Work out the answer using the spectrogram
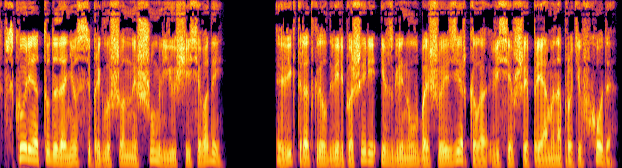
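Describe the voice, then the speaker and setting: A man reading a thriller audiobook in a steady, even scripted narration. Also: fairly low pitch, no room sound, studio quality.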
